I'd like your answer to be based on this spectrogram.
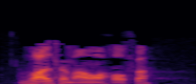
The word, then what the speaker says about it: Walter Mauerhofer: Let me say it like a good German. Walter Mauerhofer.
